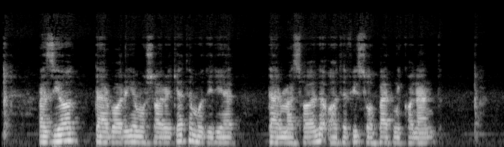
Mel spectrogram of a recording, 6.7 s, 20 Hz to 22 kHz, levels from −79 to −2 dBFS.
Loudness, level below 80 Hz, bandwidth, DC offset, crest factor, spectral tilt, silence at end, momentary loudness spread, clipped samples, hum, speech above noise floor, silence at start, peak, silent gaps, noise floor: -19 LUFS; -52 dBFS; 16 kHz; under 0.1%; 18 dB; -5.5 dB/octave; 0.25 s; 15 LU; under 0.1%; none; 21 dB; 0.05 s; -2 dBFS; none; -39 dBFS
